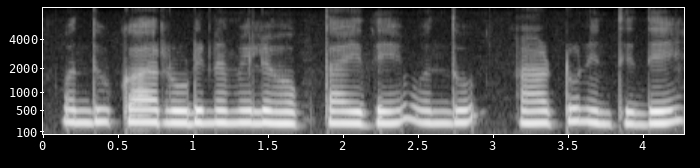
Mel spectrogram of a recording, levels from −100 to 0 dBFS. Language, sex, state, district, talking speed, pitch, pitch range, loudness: Kannada, female, Karnataka, Bidar, 125 wpm, 245 Hz, 240-255 Hz, -14 LUFS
